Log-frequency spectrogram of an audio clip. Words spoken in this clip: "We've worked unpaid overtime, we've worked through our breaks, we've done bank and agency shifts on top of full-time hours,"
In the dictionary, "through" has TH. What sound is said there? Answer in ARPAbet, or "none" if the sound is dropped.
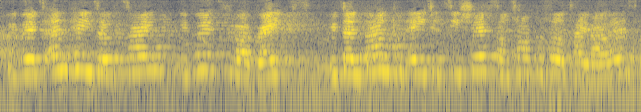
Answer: TH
